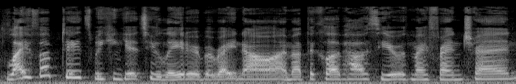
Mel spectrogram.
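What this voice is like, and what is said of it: Raspy voice. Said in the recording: “my voice is really raspy”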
